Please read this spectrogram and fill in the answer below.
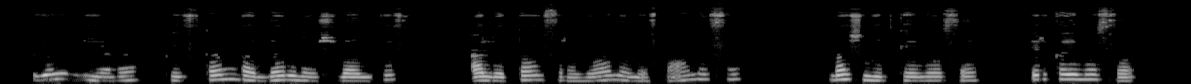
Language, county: Lithuanian, Vilnius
